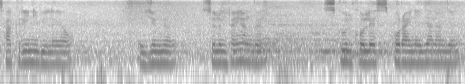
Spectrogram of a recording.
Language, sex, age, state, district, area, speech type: Bodo, female, 30-45, Assam, Chirang, rural, spontaneous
